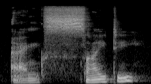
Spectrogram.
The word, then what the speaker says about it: anxiety: get started number one a n x i e t y is this anxiety wrong i'm afraid it's anxiety anxiety it's not psy it's zaya zaya anxiety anxiety here's an example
